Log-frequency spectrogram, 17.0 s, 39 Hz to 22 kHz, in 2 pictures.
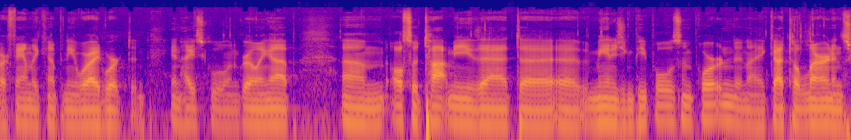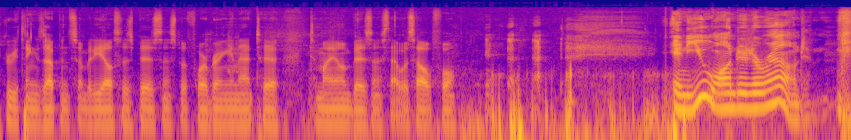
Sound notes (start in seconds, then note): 13.3 laughter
